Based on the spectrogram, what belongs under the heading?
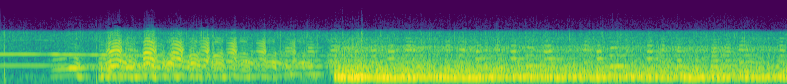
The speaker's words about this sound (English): And old Red Top the Rooster. Goodbye, Reddy.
